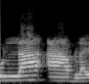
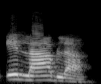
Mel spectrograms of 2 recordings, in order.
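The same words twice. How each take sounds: First: LA HABLA with two A sounds meeting; wrong article before habla. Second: EL HABLA linked smoothly as "e-labla"; correct euphonic article. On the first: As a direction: say "la habla", the vowels running awkwardly together. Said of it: "eu não digo". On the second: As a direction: say "el habla", L gliding into the stressed A. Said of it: "eu digo el habla". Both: Shown as a demonstration.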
